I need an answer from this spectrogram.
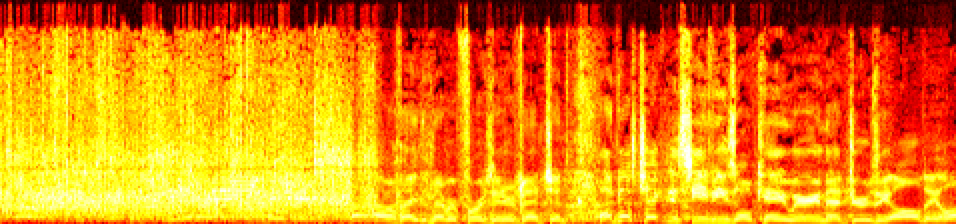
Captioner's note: some Applause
